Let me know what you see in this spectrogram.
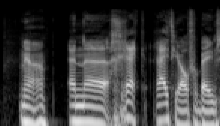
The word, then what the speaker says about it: Greg: Dus twee hoofdrolspelers in deze koers zijn een hele jonge Greg van Avermaat. – Ja. – Winzaam, ik soms vergeet dat ze me uitspreken als Greg en niet Grek.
